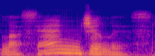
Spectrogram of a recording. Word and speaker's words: Los Angeles: So remember the pronunciation de mi ciudad. Los Angeles in English is Los Angeles.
